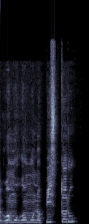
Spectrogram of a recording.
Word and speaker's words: Gomu Gomu no Pistol: En Japón se pronuncia gomu gomu no pistoru y así lo estaban pronunciando en esta película.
